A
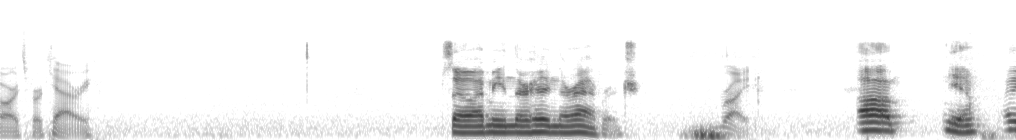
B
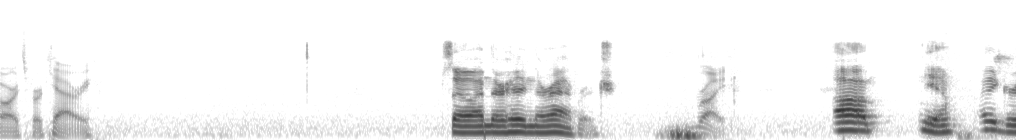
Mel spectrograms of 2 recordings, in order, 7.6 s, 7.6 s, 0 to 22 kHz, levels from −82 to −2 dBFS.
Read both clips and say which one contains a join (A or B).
B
